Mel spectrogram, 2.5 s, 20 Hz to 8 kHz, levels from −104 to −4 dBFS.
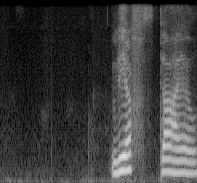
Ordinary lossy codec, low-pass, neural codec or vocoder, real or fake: none; 7.2 kHz; codec, 16 kHz in and 24 kHz out, 0.8 kbps, FocalCodec, streaming, 65536 codes; fake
